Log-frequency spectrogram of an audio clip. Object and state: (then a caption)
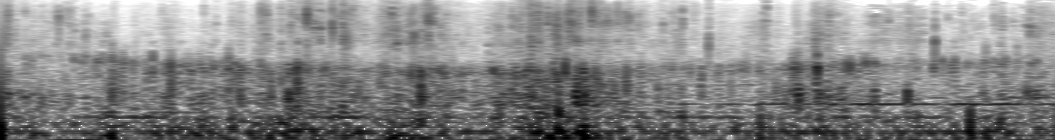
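Plastic liquid timer tapped and scratched. Long painted nails tap and scratch the sides of a hand-sized, clear plastic hourglass-shaped liquid timer, sealed and filled with coloured liquid and held upright. The result is a steady, dense stream of crisp, crinkly clicks and scraping, bright and close, with a low rumble underneath throughout.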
